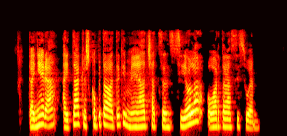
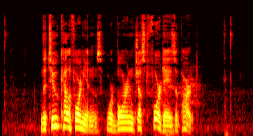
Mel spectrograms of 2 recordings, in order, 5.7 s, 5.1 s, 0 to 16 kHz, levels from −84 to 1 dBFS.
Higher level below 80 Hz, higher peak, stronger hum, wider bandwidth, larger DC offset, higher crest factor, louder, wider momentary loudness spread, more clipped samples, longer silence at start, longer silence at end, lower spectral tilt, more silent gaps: second, -68 dBFS vs -52 dBFS; about the same, -2 dBFS vs -2 dBFS; neither; second, 8 kHz vs 11.5 kHz; neither; about the same, 16 dB vs 16 dB; about the same, -17 LUFS vs -19 LUFS; about the same, 8 LU vs 9 LU; neither; second, 0.35 s vs 0.8 s; second, 0.6 s vs 1.2 s; second, -4.5 dB/octave vs -6 dB/octave; first, 0.51-0.56 s vs none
